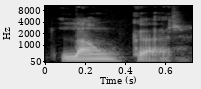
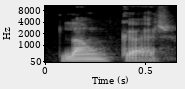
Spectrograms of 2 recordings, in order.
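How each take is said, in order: First: The first vowel is an 'ow' sound. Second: The same.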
